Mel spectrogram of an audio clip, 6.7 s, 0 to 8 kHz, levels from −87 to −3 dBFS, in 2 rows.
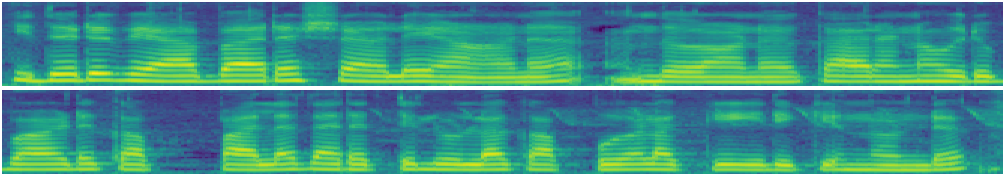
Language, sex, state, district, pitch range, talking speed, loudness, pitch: Malayalam, female, Kerala, Kollam, 175-195 Hz, 90 wpm, -14 LUFS, 185 Hz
